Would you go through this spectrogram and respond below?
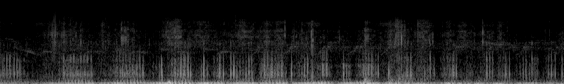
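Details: Lexi, an orange tabby cat roaming a rural farm, gives a low throbbing purr, steady throughout, mixed with light crackling and rustling leaf sounds.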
